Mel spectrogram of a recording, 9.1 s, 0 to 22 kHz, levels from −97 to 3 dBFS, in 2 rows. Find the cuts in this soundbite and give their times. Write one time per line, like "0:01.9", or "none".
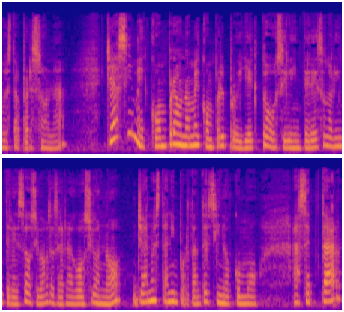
none

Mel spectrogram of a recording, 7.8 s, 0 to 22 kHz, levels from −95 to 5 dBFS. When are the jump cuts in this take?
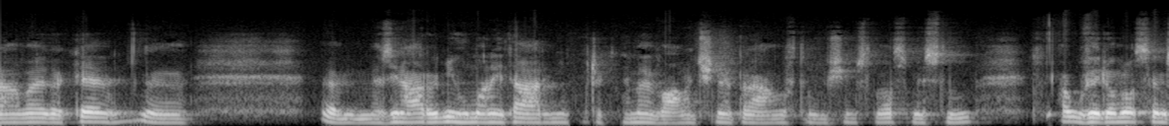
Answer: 0:03.8

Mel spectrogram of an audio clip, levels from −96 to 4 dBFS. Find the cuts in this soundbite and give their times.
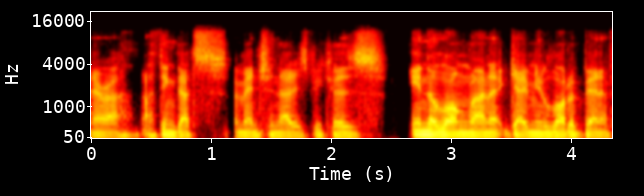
0:01.2
0:02.5

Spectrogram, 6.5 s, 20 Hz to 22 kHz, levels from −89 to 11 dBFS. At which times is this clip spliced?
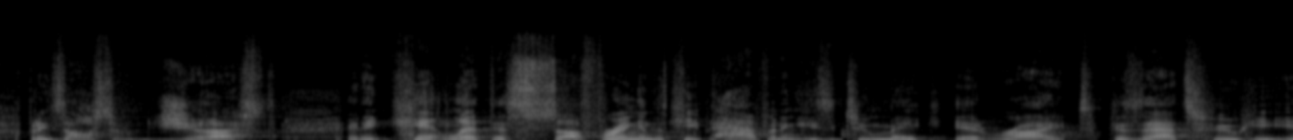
0:03.3
0:04.2
0:05.5

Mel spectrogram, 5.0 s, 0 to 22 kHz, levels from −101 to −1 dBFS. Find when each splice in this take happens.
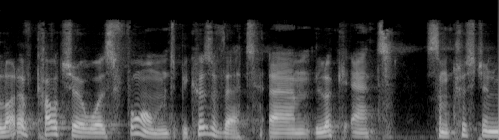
0:03.2

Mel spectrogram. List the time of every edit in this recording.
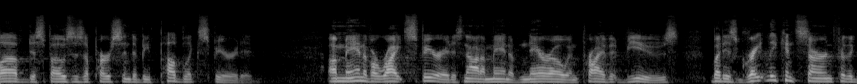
none

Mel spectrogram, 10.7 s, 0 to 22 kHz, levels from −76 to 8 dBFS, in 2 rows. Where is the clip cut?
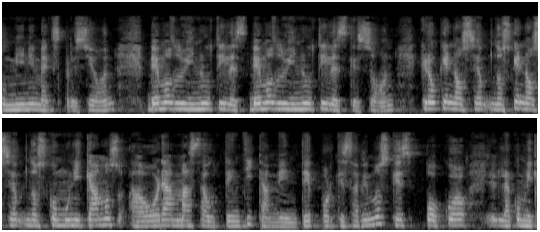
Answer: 0:02.4
0:05.1

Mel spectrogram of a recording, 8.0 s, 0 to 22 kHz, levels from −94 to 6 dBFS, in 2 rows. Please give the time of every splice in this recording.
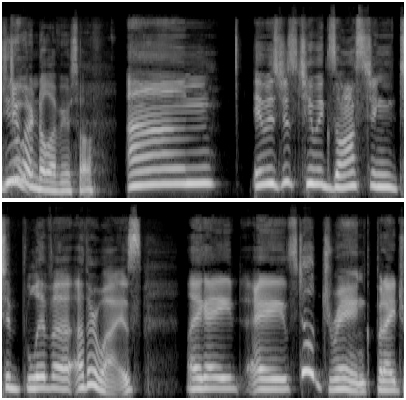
none

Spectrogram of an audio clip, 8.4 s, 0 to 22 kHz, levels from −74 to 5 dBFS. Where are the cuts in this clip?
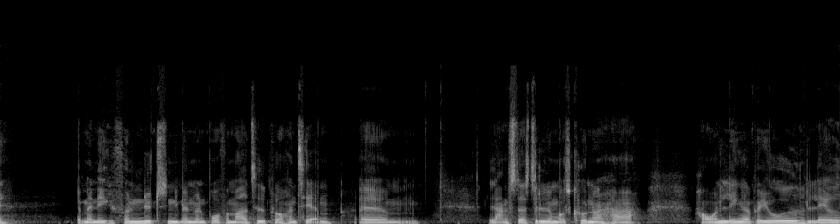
0:01.8

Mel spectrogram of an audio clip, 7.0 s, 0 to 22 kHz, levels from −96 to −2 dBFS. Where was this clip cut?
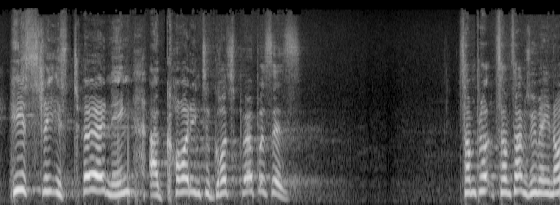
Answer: none

